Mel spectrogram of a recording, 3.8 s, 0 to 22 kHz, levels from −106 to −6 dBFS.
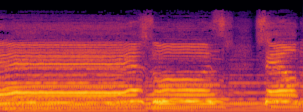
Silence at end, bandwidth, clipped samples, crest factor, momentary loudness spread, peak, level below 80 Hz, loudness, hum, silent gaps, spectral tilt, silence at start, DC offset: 0 s; 14.5 kHz; under 0.1%; 12 dB; 6 LU; -10 dBFS; -46 dBFS; -23 LUFS; none; none; -5 dB/octave; 0 s; under 0.1%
